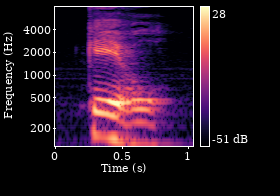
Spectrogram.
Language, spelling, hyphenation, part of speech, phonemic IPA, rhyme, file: Dutch, kerel, ke‧rel, noun, /ˈkeː.rəl/, -eːrəl, Nl-kerel.ogg
- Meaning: 1. lad, fellow, bloke 2. a long overgarment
